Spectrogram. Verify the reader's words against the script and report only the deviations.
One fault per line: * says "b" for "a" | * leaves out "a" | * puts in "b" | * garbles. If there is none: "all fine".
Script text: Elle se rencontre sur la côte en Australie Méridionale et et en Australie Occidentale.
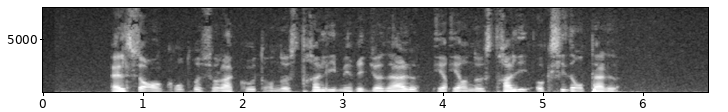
all fine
